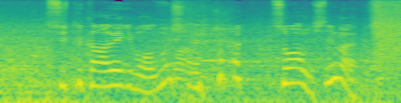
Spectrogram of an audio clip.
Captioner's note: laughings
